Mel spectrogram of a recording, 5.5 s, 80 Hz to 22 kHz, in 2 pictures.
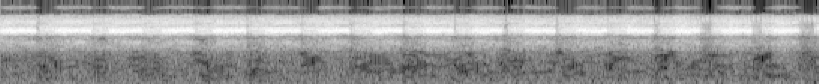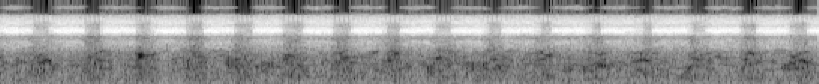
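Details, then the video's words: Summer cicada chorus from Provence in the south of France, a shrill metallic buzz rising and falling in quick even pulses, roughly three per second, continuous and unbroken by other noises. "Canto Cigarra 🦗 [ Escuchar les cigarras en verano 10 H]"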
